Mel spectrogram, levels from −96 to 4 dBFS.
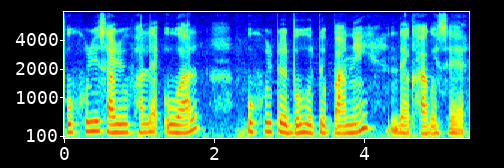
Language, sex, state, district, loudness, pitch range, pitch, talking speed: Assamese, female, Assam, Sonitpur, -19 LUFS, 180-215 Hz, 190 Hz, 90 wpm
